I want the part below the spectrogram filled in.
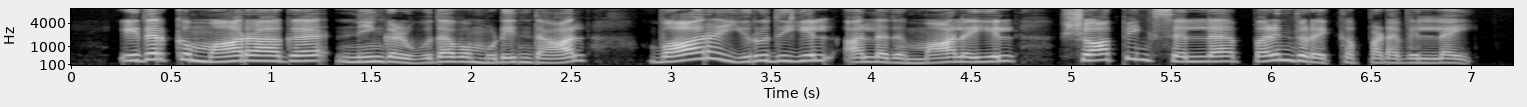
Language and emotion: Tamil, neutral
